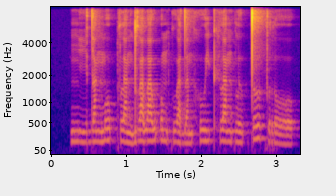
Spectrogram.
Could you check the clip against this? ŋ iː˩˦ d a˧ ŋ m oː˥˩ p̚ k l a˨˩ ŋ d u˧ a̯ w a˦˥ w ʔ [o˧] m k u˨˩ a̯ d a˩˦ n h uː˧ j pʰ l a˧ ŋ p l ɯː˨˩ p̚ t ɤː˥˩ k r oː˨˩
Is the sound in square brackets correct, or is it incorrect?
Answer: correct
